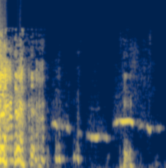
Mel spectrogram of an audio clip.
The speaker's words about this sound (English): I'm not panicking, roll to whistle tunelessly.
